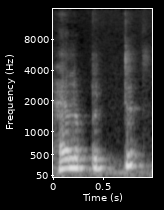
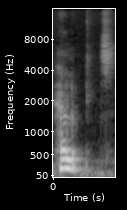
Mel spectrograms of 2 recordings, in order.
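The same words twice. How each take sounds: First: Helped broken up, with a separate released T at the end; wrong extra syllable. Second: Helped ending in a crisp voiceless PT cluster; one-syllable helped. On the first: Teacher showing learners the mistake, helped with an added syllable. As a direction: split helped into help-uh-tuh, slowly. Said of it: "Ce n'est pas helped". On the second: Teacher giving learners the correct form, helped said as helpt. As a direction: say helped as helpt, no vowel before the T. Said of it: "c'est helped". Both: Shown as a demonstration.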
